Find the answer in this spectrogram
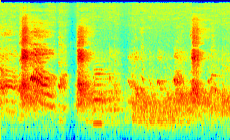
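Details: Crow outdoors in nature: harsh, raspy caws with a brief gap near the first second, then a longer drawn-out rough call and another loud caw, over a steady background of other birds calling.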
